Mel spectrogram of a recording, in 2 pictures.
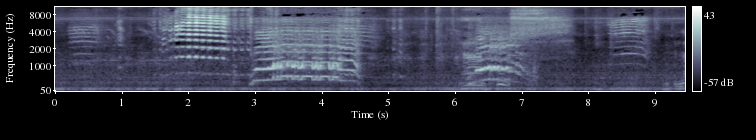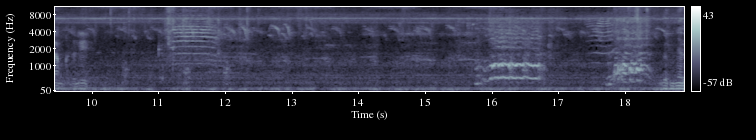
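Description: Three-day-old goat kids bleating as one is held and dosed with syrup: several separate cries, the loudest and longest from about two to seven seconds in, with fainter ones later.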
